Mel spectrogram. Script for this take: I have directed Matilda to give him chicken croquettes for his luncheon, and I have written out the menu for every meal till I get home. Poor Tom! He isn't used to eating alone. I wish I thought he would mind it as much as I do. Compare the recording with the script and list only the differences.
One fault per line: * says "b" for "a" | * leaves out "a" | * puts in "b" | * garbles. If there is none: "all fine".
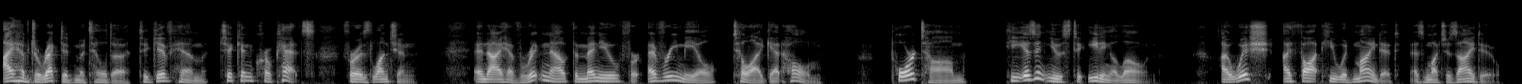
all fine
